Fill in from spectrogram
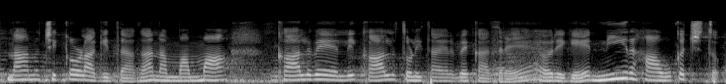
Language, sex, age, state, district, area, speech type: Kannada, female, 45-60, Karnataka, Mandya, rural, spontaneous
